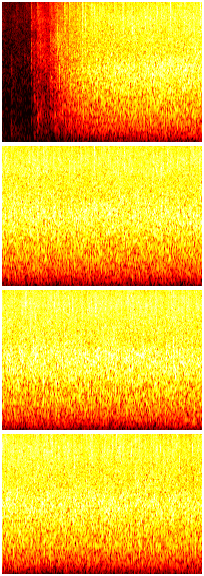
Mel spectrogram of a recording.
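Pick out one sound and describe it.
A large audience applauds loudly in an echoing hall.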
